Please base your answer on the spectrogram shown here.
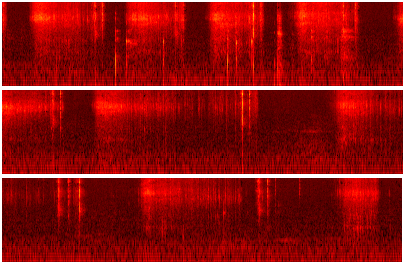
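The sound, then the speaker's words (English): Scissors snipping over and over, many crisp cuts spread across a long stretch, each a short papery snap, some in quick runs and others spaced out, steady and moderately loud with no talk. “As I snip away,”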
